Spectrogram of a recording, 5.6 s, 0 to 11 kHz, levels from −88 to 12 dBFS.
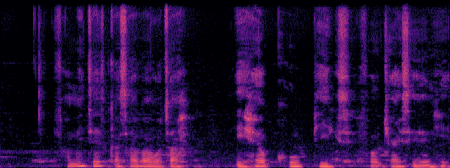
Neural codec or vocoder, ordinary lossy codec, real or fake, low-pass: none; none; real; none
